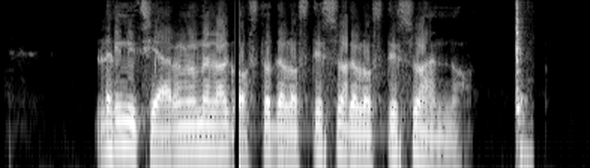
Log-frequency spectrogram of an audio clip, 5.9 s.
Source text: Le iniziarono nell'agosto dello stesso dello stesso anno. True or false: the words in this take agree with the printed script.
true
